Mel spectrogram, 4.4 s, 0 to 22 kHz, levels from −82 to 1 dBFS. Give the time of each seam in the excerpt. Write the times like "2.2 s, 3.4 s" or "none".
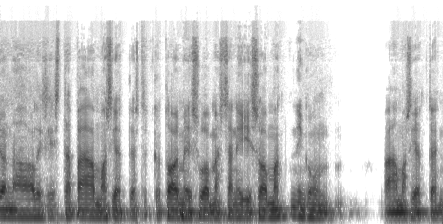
none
